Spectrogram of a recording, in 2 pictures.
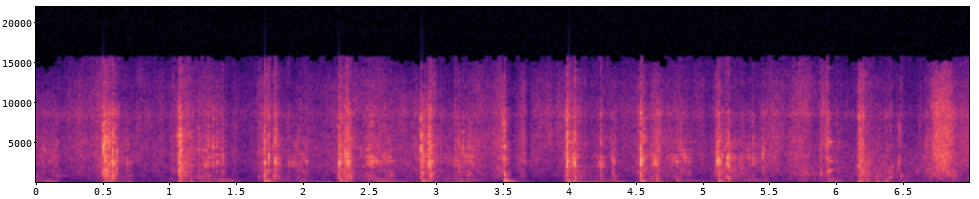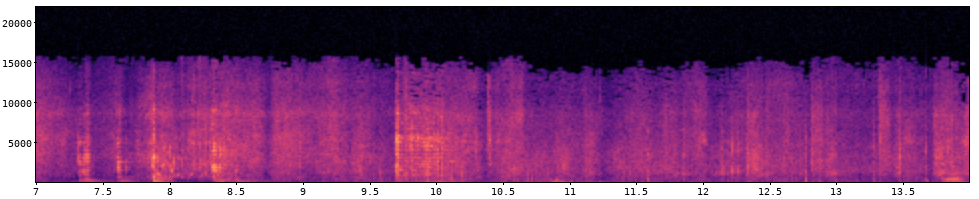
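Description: Steel ice chisel (spud bar) striking and chipping through thin lake ice, a rapid, irregular series of sharp chops, a few each second.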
